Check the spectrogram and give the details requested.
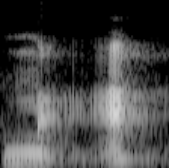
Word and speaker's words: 马: 左边是女，右边是马，但是在右边的时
